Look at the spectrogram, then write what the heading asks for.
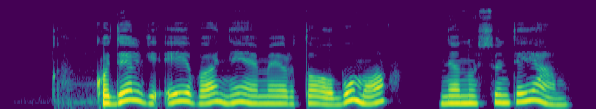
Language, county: Lithuanian, Alytus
